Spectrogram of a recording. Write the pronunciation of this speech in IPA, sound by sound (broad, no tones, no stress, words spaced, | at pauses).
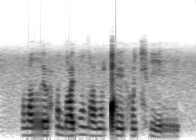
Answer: ðˤirɵhə̃ dˤabʲə̃ zˤiðˤũǃẽhõ t͡ɕʰir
